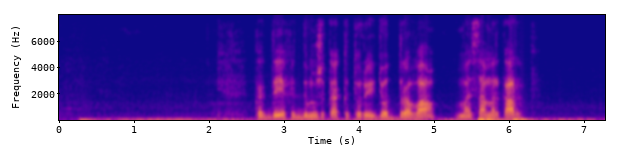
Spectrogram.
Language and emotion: Russian, neutral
